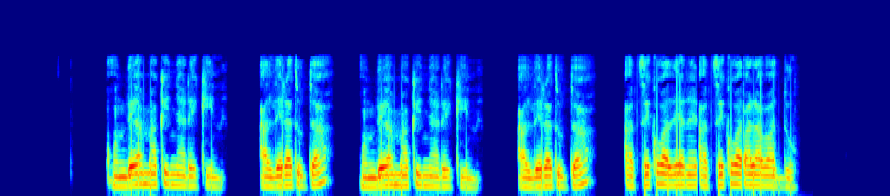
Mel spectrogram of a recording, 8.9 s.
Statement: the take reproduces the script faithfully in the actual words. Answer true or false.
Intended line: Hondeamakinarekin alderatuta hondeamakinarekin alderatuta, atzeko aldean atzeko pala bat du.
true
